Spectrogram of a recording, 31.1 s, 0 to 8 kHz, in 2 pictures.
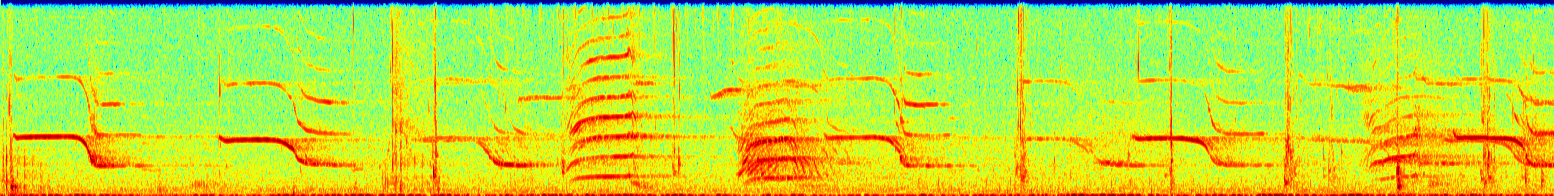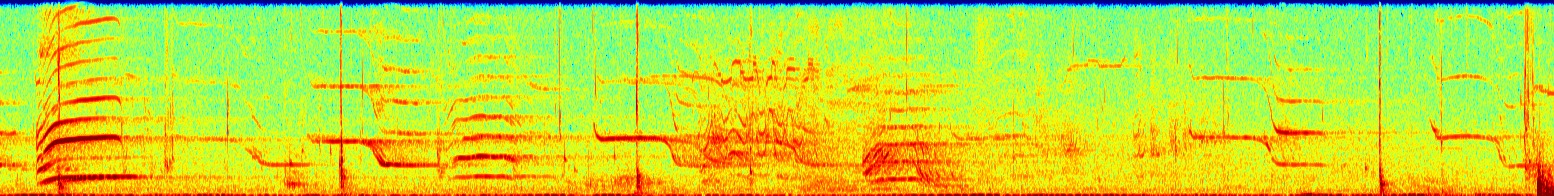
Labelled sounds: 0.0	1.6	killer whale, southern Alaska resident, 0.96 to 8.0 kHz
2.1	3.7	killer whale, southern Alaska resident, 0.96 to 8.0 kHz
4.0	6.5	killer whale, southern Alaska resident, 0.37 to 8.0 kHz
7.0	9.7	killer whale, southern Alaska resident, 0.37 to 8.0 kHz
10.2	20.8	killer whale, southern Alaska resident, 0.28 to 8.0 kHz
21.4	24.9	killer whale, southern Alaska resident, 0.23 to 7.4 kHz
27.3	29.0	killer whale, southern Alaska resident, 0.92 to 8.0 kHz
29.8	30.9	killer whale, southern Alaska resident, 0.92 to 7.8 kHz

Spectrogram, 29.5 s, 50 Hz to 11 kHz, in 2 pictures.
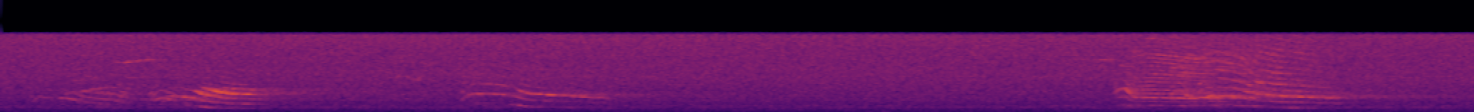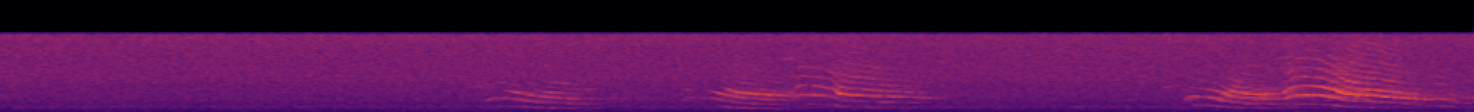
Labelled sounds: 0.6	2.6	killer whale, Bigg's (transient), 0.86 to 5.2 kHz
4.6	6.2	killer whale, Bigg's (transient), 1.2 to 2.9 kHz
11.1	13.5	killer whale, Bigg's (transient), 0.90 to 6.0 kHz
19.6	20.7	killer whale, Bigg's (transient), 0.86 to 3.1 kHz
21.7	24.2	killer whale, Bigg's (transient), 0.86 to 4.1 kHz
26.6	29.4	killer whale, Bigg's (transient), 0.80 to 5.3 kHz

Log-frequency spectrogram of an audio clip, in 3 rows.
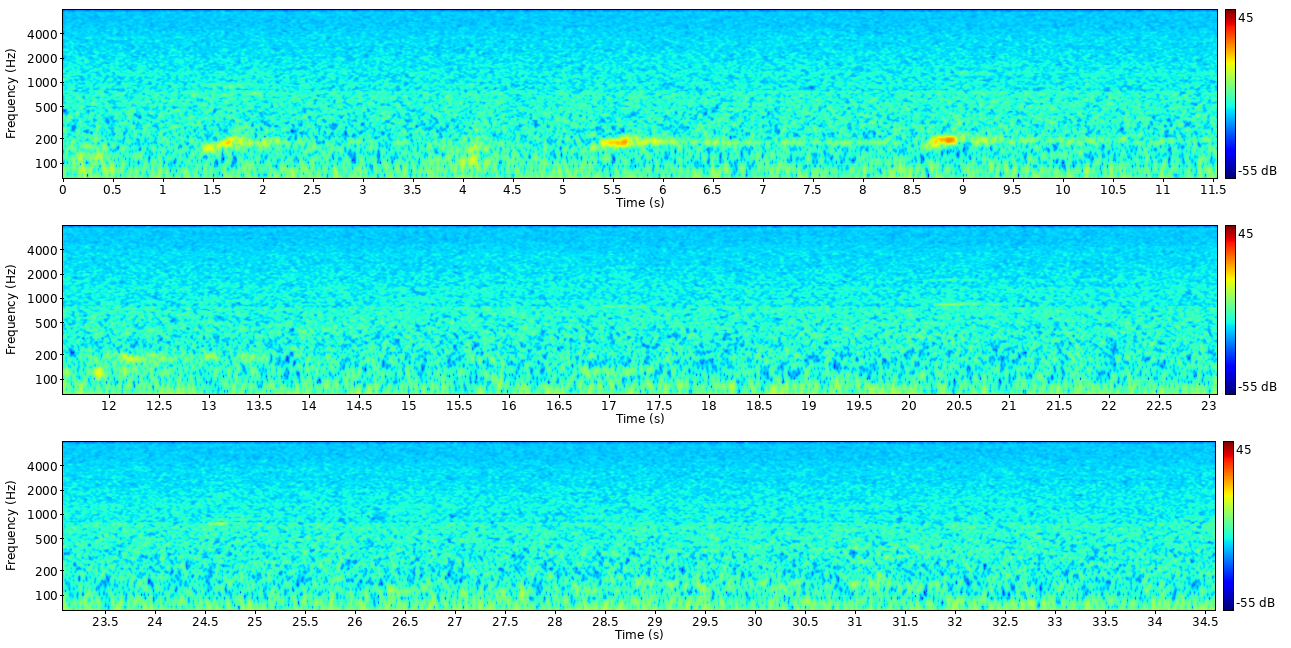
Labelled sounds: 20.3	20.6	humpback whale, 0.80 to 0.90 kHz

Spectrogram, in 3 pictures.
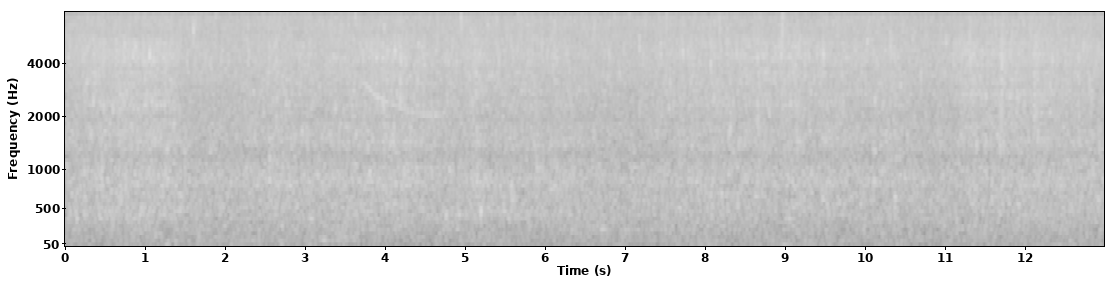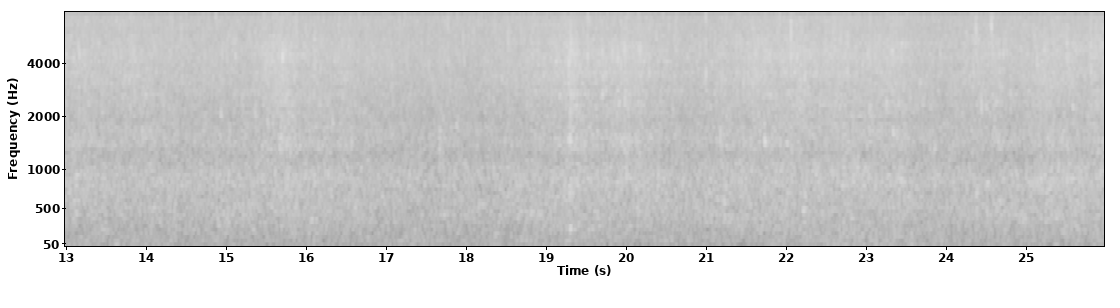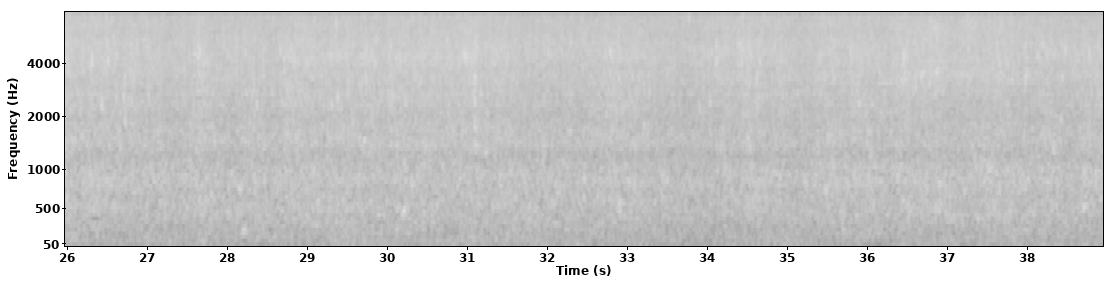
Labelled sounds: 3.7	4.7	killer whale, northern resident, A clan, AA subclan, 2.0 to 3.2 kHz

